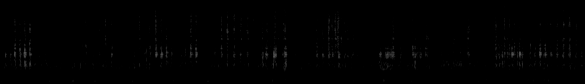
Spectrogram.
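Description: A wooden stylus scratches details into a flat, black-coated sheet of scratch art paper. Quiet, dry, bright scratching comes in clusters of rapid short strokes, with a faint scratchy tone near 1.7 kHz and almost no low end. Brief pauses fall between the bursts.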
